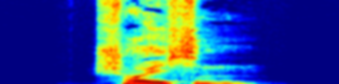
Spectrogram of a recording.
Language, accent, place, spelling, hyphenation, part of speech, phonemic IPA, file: German, Germany, Berlin, scheuchen, scheu‧chen, verb, /ˈʃɔɪçən/, De-scheuchen.ogg
- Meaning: to shoo, to drive (to make someone/something move quickly in a certain direction by way of threats, authority, loud noises, etc.)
